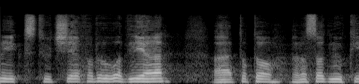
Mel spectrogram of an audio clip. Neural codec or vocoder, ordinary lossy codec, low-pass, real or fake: codec, 16 kHz in and 24 kHz out, 0.4 kbps, LongCat-Audio-Codec, two codebook decoder; MP3, 48 kbps; 10.8 kHz; fake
